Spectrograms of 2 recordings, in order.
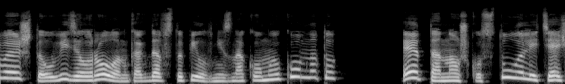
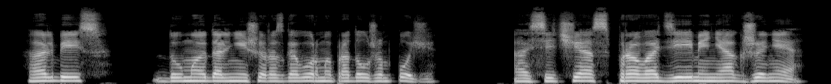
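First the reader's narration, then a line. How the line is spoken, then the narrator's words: Growl. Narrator (Russian): Последние слова он прорычал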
